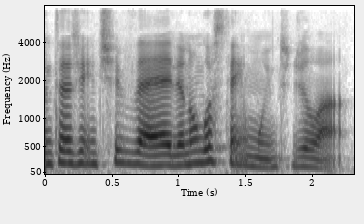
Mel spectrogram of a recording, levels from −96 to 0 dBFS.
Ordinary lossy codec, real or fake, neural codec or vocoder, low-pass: none; real; none; 7.2 kHz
